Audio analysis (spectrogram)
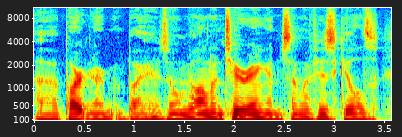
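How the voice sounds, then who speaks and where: An older man speaking reflectively in an interview, with measured, articulate and deliberate phrasing. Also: low-pitched, little pitch movement, warm tone. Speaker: theatre founder and director.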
